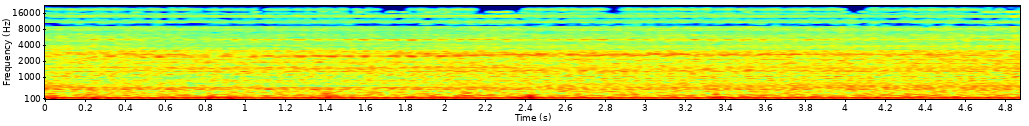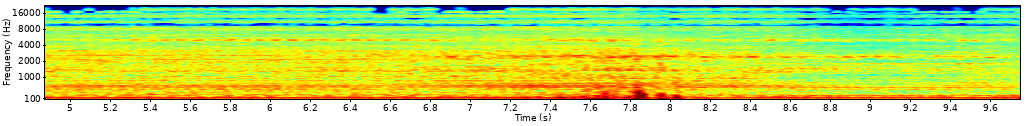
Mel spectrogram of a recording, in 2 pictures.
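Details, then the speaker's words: 2011 Bobcat E80 midsize excavator diesel, throttle turned up, heard from outside in cold weather: steady, even drone with constant low hum, no knocks or misses; running well, normal. "As you can hear, it's running well."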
